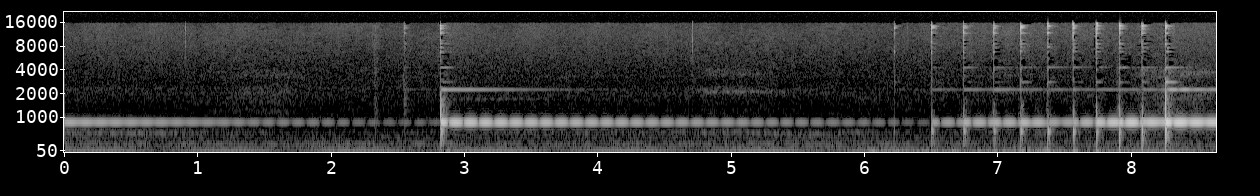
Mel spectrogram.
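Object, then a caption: Stemmed glass goblet. An empty stemmed glass beer goblet with a green logo, held upside down, is tapped on its bowl with fingertips and nails. A single sharp tap sets off a clear ring near 860 Hz that hums on for several seconds, then a quick run of bright taps near the end keeps the tone sounding.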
